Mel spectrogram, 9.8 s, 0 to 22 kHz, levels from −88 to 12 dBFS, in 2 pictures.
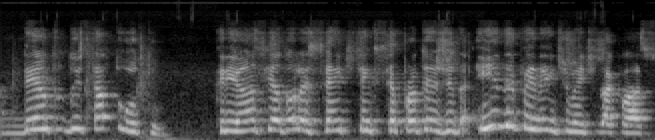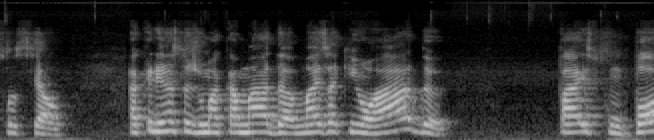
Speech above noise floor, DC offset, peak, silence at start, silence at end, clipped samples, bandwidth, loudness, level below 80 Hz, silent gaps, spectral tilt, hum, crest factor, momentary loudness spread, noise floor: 35 dB; under 0.1%; -2 dBFS; 0 s; 0 s; under 0.1%; over 20 kHz; -17 LUFS; -52 dBFS; none; -4.5 dB/octave; none; 16 dB; 8 LU; -52 dBFS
